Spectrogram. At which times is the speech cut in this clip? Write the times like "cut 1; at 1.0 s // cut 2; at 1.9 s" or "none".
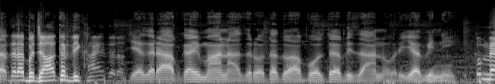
none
